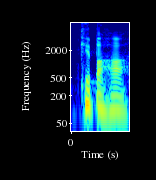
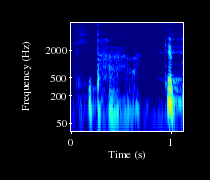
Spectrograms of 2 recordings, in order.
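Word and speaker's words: Keya Paha: I think it's pronounced Kipaha. Kipaha. Yeah, depends on who you are.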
